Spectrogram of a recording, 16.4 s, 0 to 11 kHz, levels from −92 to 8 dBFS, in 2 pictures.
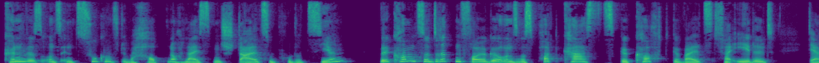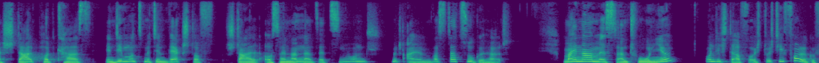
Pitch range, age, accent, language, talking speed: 170-245 Hz, 30-49, German, German, 175 wpm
